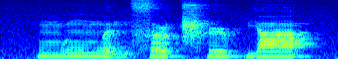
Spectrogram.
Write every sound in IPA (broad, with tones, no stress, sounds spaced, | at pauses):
m ʊ˦ ŋ n̪ ə̰˨˩ n s ɤ˦ ʈ͡ʂʰ ɻ̩˥˨ p j ä˦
